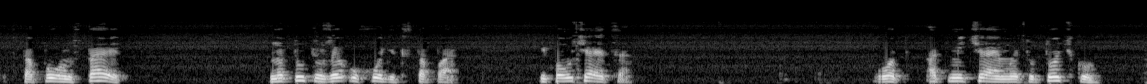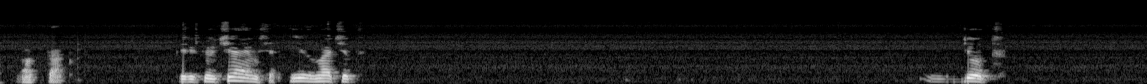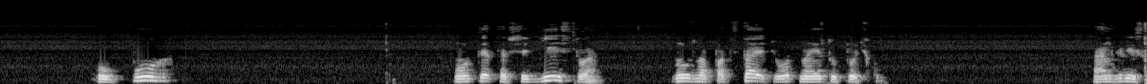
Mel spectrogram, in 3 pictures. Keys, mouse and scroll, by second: 7.0-8.2 drag, 10.2-11.4 drag, 14.6-26.9 drag, 28.5-31.3 drag.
